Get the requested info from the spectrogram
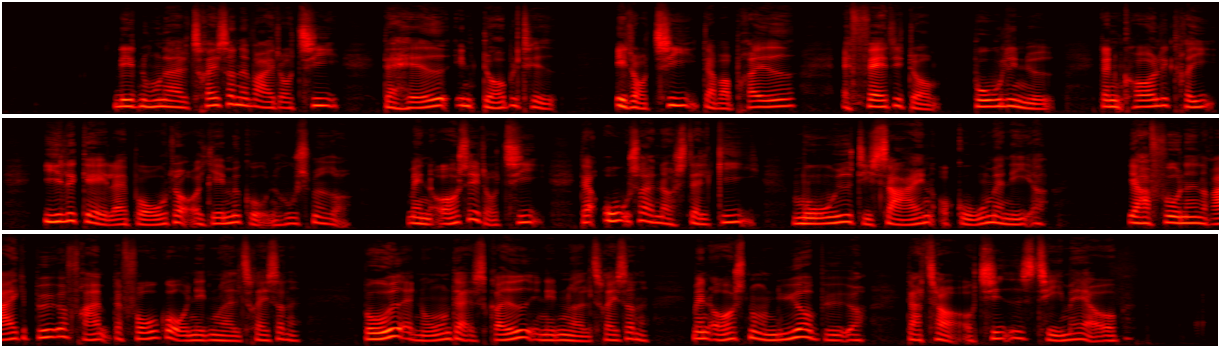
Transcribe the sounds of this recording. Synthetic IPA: ne̝d̥n̩hunɐð̩ˠhælt͡sʰʁɛsɐnəʋɑ̈e̝ɾ̥ɒ̰t͡sʰḭː | d̥ɑ̈ɦæð̞̩ˠe̝nd̥ɒ̽b̥l̩d̥he̝ð̞̰ˠ | e̝ɾɒːt͡sʰḭːd̥ɑ̈ʋɑ̈pʰʁɛːð̩ˠ | æfæd̥id̥ɒ̽m̰ | b̥o̝ːlinøð̰ˠ | d̥enkʰɒ̽ləkʰʁḭː | ile̝ɡ̥ɛ̰ːləæb̥ɒːd̥ɐʔɒ̽jeməɡ̥ɔ̰̽ːnəɦuːsmøːðˠɐ | menɒ̽səe̝ɾ̥ɒ̰ːt͡sʰḭː | d̥ɑʔo̝̰ːsɐæɐnɒsd̥ælɡ̥ḭː | moːðˠəd̥isɑ̈ɪnɒ̽ɡ̥o̝ːmæne̝̰ːɐ | jɑ̈ɪhɑ̈fɔ̽nð̩ˠe̝nʁɑɡ̥əb̥ø̰ːɐfʁam̰d̥ɑ̈fɒːɡ̥ɒ̰ːine̝d̥n̩hunɐhælt͡sʰʁasɐnə | b̥ɔ̽ːð̞̩ˠæɐno̝ːn̩d̥ɑ̈æɐsɡ̥ʁɛːʊð̞̩ˠine̝d̥n̩hunɐhælt͡sʰʁæsɐnə | menɒ̽sə̥no̝ːn̩nyːɐːb̥ø̰ːɐ | d̥ɑ̈t͡sʰɑ̰̈ːɒt͡sʰið̰̩ˠst͡sʰe̝ːmæɐɒ̽b̥ə

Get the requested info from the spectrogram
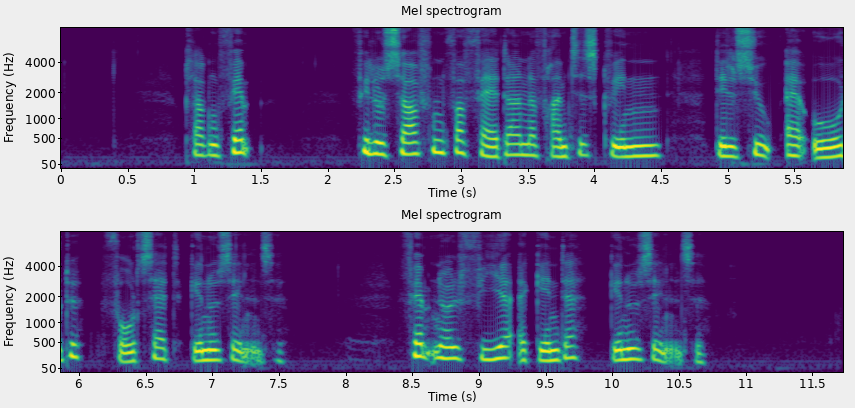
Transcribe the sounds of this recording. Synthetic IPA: kʰlɒ̽ɡ̥n̩fem̰ | filo̝sɒ̽fn̩fɒ̽fæd̥ɐːnæfʁamt͡sʰið̞̰ˠskʰʋe̝nn̩ | d̥e̝ːlsyʊ̰æʔɔ̽ːd̥ə | fɒːd̥sæd̥ɡ̥enuðˠsen̰l̩sə | fem̰nɔ̽lfiːɐʔæɡ̥end̥æ | ɡ̥enuð̞̰ˠsen̰l̩sə

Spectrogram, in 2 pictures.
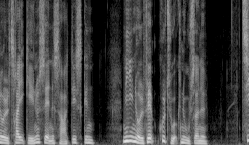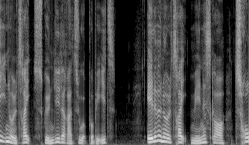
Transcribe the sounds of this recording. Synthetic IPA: ɔ̽lt͡sʰʁɛ̰ːɡ̥enusen̰əshɑd̥isɡ̥ən | nḭːnɔ̽lfem̰kʰult͡sʰuɐ̰kʰnuːsɐnə | t͡sʰḭːnɔ̽lt͡sʰʁɛ̰ːsɡ̥ønlit͡seʁɑ̈t͡sʰuɐ̰pʰɒ̽b̥e̝ʔed̥ | ʔelʋənɔ̽lt͡sʰʁɛ̰ːmenəsɡ̥ɐː | t͡sʰʁo

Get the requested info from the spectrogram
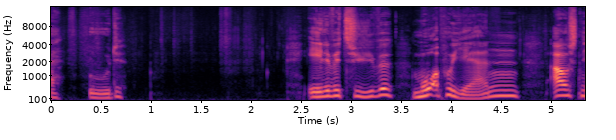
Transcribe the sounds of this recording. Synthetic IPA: odə | ʔelʋət͡sʰyːʋə | mo̝ɐ̰pʰɒ̽jæɐnn̩ | ʔɑ̈ʊsn

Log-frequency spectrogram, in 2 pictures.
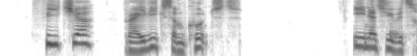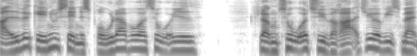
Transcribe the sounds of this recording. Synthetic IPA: fiɐ | b̥ʁaɪʋiɡ̥sɒ̽mkʰɔ̽n̰sd̥ | e̝ːnɒt͡sʰyːʋət͡sʰʁaðˠʋəɡ̥enusen̰əsb̥ʁɔːlɑ̈b̥o̝ʁɑ̈t͡sʰo̝ɐiəð̞̩ˠ | kʰlɒ̽ɡ̥n̩t͡sʰo̝̰ːɒt͡sʰyːʋəʁɑ̈ːd̥joæʋiːsmæ

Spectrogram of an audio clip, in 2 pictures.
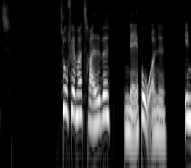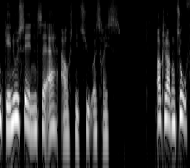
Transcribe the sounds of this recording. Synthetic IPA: t͡sʰo̝̰ːfem̰ɒ̽t͡sʰʁað̞ˠʋə | nɛːb̥o̝̰ːɐnə | e̝nɡ̥enuðˠsen̰l̩səʔæʔɑ̈ʊsnid̥syʊɒ̽t͡sʰʁas | ʔɒ̽kʰlɒ̽ɡ̥n̩t͡sʰo̝̰ː

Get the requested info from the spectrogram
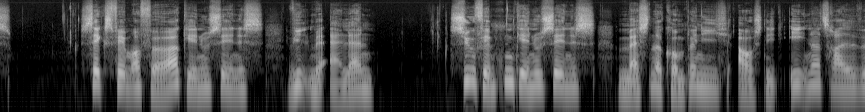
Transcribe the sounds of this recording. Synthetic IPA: seɡ̥sfemɒ̽fɶɐɡ̥enuðˠsen̰əs | ʋil̰meʔælæn | syʊ̰femd̥n̩ɡ̥enusen̰əs | mæsn̩ɐkʰɔ̽mpʰænḭʔɑ̈ʊsnid̥e̝̰ːnɒ̽t͡sʰʁɑðˠʋə

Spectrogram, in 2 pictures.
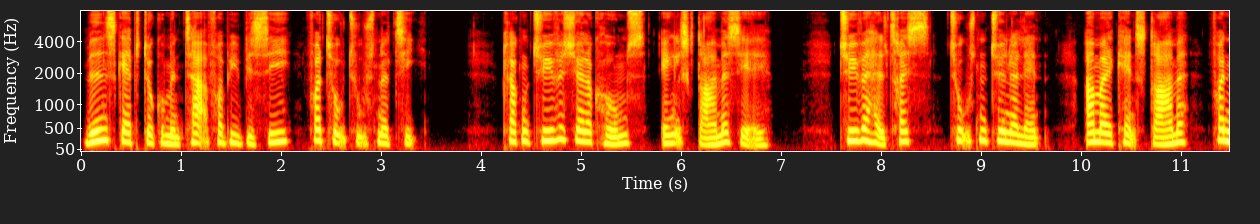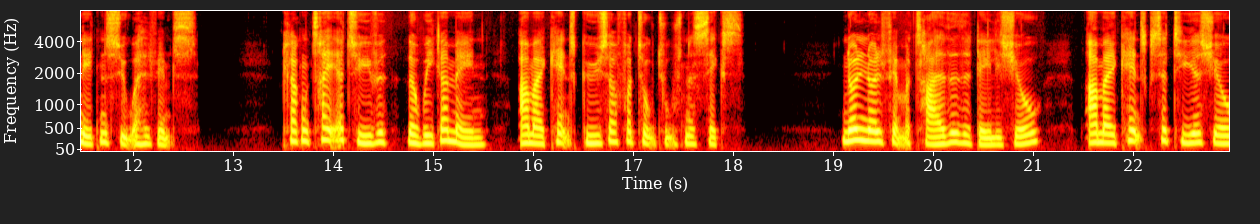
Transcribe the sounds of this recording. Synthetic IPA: ʋið̞ˠn̩sɡ̥ɛ̰ːb̥sd̥o̝kʰument͡sʰɑ̰̈ːfʁɑ̈b̥ib̥isḭ | fʁɑ̈t͡sʰo̝̰ːt͡sʰṵːsn̩ɒ̽t͡sʰḭː | kʰlɒ̽ɡ̥n̩t͡sʰyːʋəɕølɒɡ̥ɦɔʊmsʔeŋ̰l̩sɡ̥d̥ʁɑ̈ːmæse̝ɐ̰jə | t͡sʰyːʋəɦælt͡sʰʁas | t͡sʰṵːsn̩t͡sʰønɐlæn̰ | ɑ̈məʁikʰɛ̰ːnsɡ̥̚d̥ʁɑ̈ːmæ | fʁɑ̈ne̝d̥n̩syʊ̰ɒ̽ɦælfem̰s | kʰlɒ̽ɡ̥n̩t͡sʰʁɛ̰ːɒ̽t͡sʰyːʋəðəwiɡ̥ɐmæn | ɑ̈məʁikʰɛ̰ːnsɡ̥yːsɐfʁɑ̈t͡sʰo̝̰ːt͡sʰṵːsn̩ɒ̽seɡ̥s | nɔ̽lnɔ̽lfemʔɒ̽t͡sʰʁɑðˠʋəðəd̥ɛːliɕɔʊ | ʔɑ̈məʁikʰɛ̰ːnsɡ̥sæt͡sʰiːɐɕɔʊ

